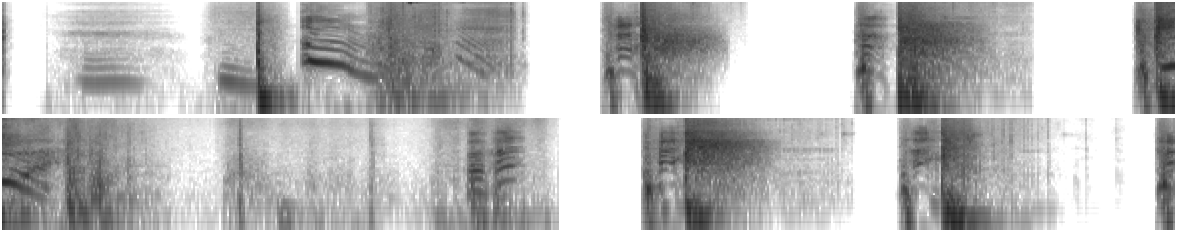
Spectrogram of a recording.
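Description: A punching bag is struck with repeated thumps.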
